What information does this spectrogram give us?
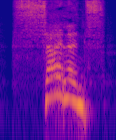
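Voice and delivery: commanding yell; shouted command. A narrator's reading. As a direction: cut her off with a shout. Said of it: "Relstra shouted at her".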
